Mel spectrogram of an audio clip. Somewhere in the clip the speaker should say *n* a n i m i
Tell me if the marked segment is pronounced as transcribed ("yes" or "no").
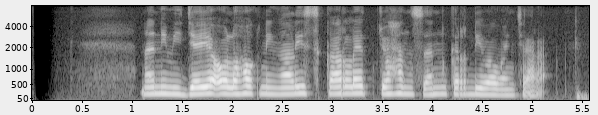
yes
